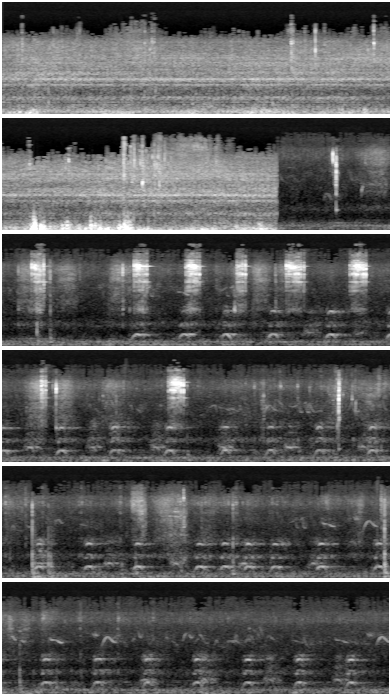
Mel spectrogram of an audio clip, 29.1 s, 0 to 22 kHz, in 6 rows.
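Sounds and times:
fishing reel clicking: 11.2 - 14.3, 16.6 - 16.9.

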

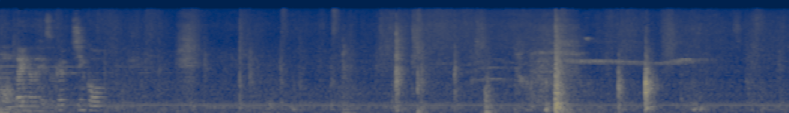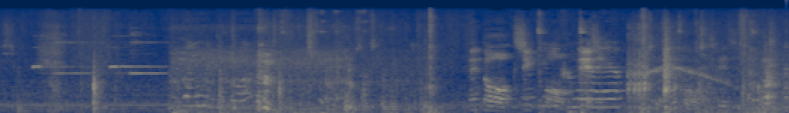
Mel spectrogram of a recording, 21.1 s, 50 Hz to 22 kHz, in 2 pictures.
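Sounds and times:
train car hum: 0.0 - 21.0
two-tone electronic chime: 11.0 - 12.8.

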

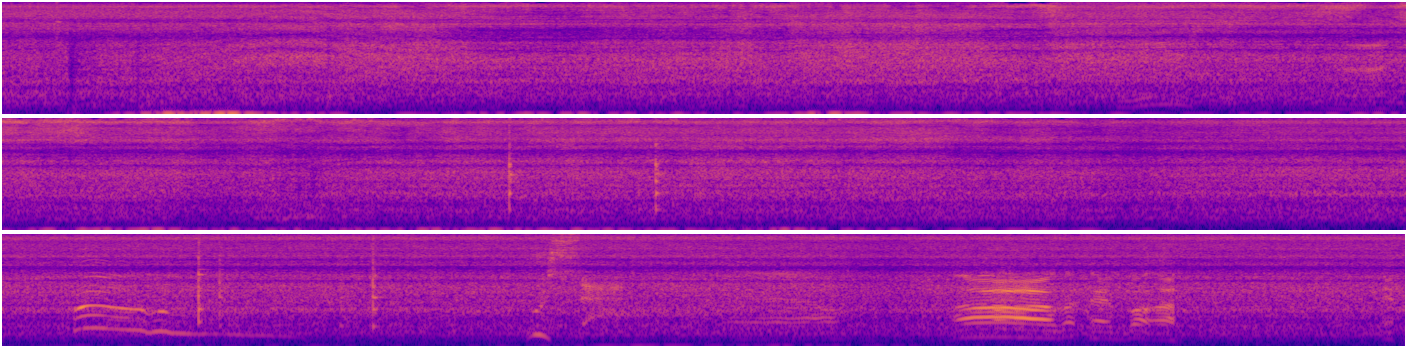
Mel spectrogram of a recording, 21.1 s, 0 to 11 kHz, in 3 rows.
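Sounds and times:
gas stove hissing and roaring: 0.0 - 21.0
short voice sound: 14.4 - 15.6.

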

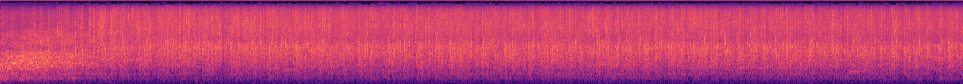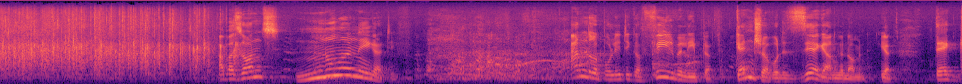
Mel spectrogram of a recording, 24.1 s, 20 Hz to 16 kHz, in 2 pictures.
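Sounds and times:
audience applauding: 0.0 - 15.2.

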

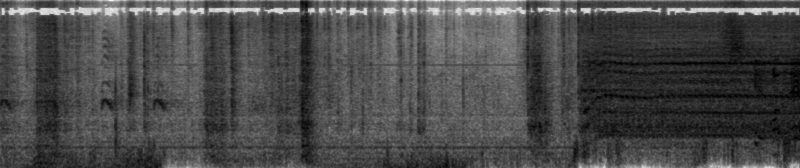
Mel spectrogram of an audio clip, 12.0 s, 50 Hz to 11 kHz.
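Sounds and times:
low rumble: 5.0 - 7.8
electric motor whine: 7.9 - 12.0.

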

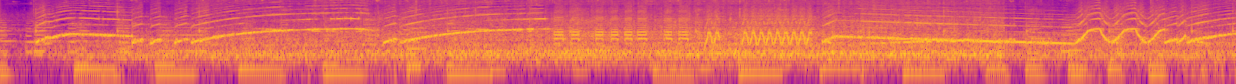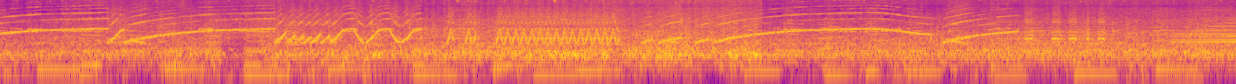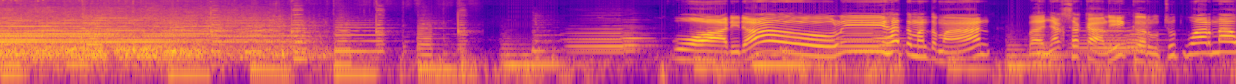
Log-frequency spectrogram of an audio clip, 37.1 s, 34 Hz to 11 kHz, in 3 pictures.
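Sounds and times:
siren sound effects: 0.3 - 23.6.

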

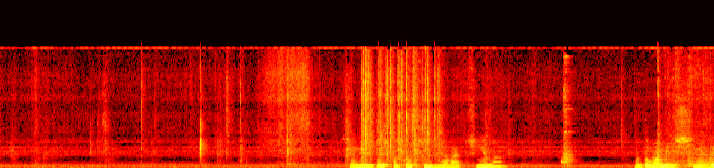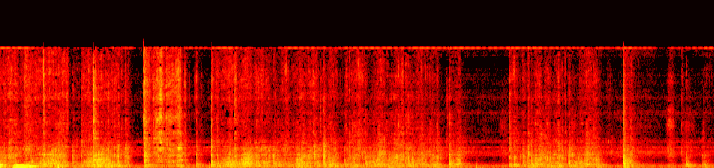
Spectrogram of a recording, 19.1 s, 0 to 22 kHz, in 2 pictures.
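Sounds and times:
metal spoon scraping saucepan: 8.8 - 18.0.

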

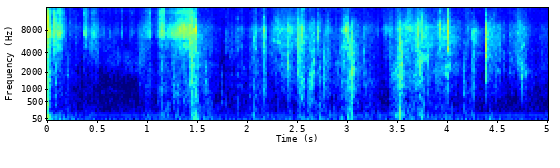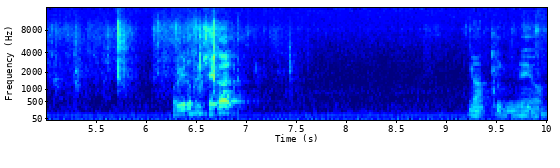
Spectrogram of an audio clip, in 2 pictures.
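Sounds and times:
paper rustling and shuffling: 0.0 - 7.6
faint electrical hum: 0.0 - 10.0.

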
